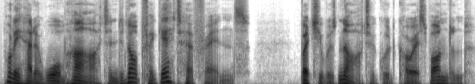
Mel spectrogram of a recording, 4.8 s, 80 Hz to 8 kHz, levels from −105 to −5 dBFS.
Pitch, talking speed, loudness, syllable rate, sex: 95 Hz, 225 wpm, -21 LUFS, 5.5 syllables/s, male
